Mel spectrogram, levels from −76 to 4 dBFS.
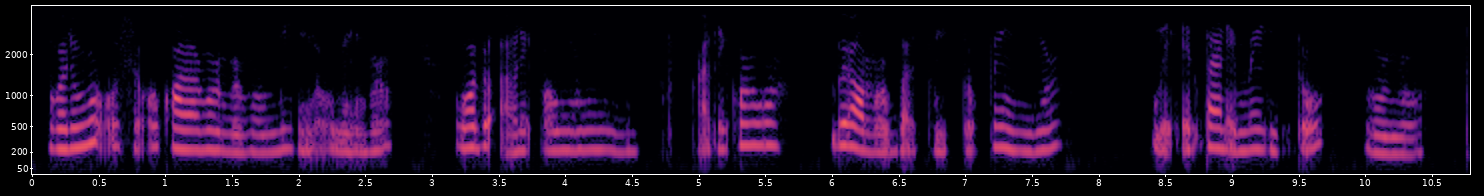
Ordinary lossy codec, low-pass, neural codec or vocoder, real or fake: none; 3.6 kHz; autoencoder, 44.1 kHz, a latent of 192 numbers a frame, MeloTTS; fake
